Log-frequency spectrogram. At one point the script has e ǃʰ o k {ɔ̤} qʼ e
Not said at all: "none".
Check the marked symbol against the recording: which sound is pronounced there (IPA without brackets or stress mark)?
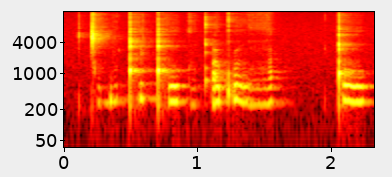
ɔ̤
